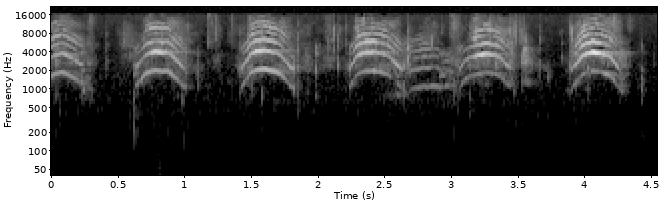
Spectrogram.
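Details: Rescued foster cat Harlequin delivering six kittens indoors; six loud, high, rising-then-falling mews come roughly once a second, clean and piercing, with quiet gaps between.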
